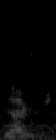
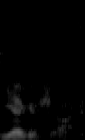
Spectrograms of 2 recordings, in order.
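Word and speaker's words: Jaegerjaquez: Jaggerjack. I was about to pronounce Jaggershock.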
